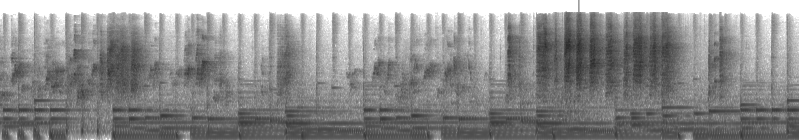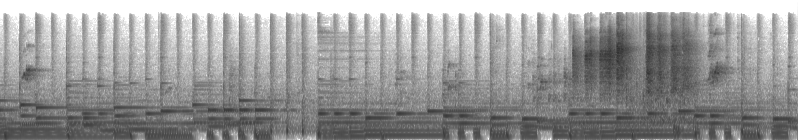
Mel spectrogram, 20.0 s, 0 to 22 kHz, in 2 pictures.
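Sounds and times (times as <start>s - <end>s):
budgerigars chirping: 0.0s - 10.8s, 15.0s - 19.4s
light instrumental tune: 0.0s - 19.9s.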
